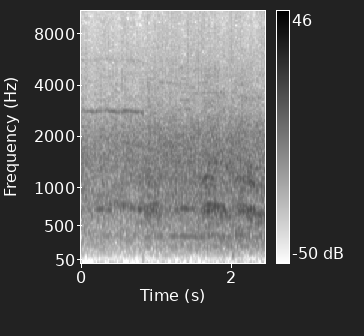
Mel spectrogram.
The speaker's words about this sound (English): They're saying, run, Joe, run. You can hear them cheering.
